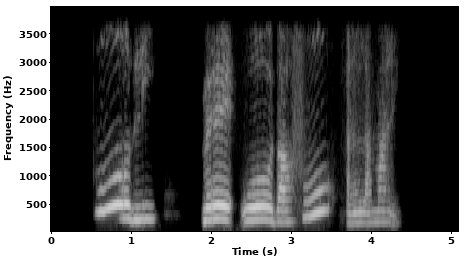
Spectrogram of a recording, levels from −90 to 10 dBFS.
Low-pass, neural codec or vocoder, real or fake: 3.6 kHz; codec, 16 kHz in and 24 kHz out, 0.4 kbps, LongCat-Audio-Codec, fine tuned four codebook decoder; fake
